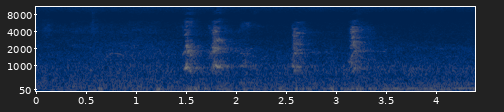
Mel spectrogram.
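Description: A dog barking four times in quick succession, starting about a second and a half in, over a steady low rumble.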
